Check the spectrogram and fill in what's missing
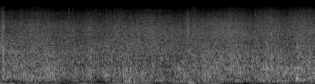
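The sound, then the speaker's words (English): Ocean water washes steadily around a small boat over a sandy bottom about 6 feet beneath it, a soft continuous rush of waves with a faint breath of wind across the microphone, unbroken, with no voices. “This beautiful sandy bottom about 6 feet beneath the boat. And the ocean just caressing me, just holding me up here.”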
